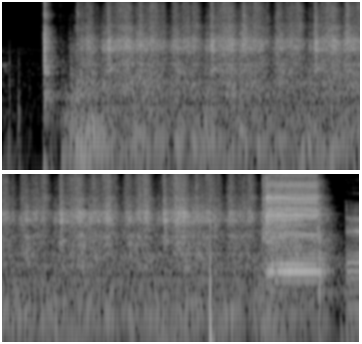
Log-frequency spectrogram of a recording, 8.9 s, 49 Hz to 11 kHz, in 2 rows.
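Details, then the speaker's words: Maytag LDE4914ACL dryer starting up: harsh steady scraping grind pulsing as the drum turns, drum rubbing likely on the front housing; repaired at the support wheel. "what it sounds like is as that drum's coming around it's rubbing probably on the front housing or something"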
